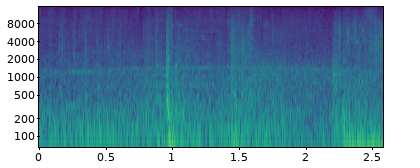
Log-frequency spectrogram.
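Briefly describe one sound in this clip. A gun fires a couple of sharp shots.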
